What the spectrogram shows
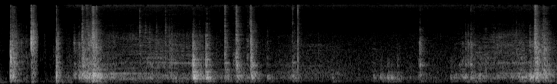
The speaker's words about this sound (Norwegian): Du gjenkjenner det kanskje ikke, men dette er altså lyden av en DVD.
